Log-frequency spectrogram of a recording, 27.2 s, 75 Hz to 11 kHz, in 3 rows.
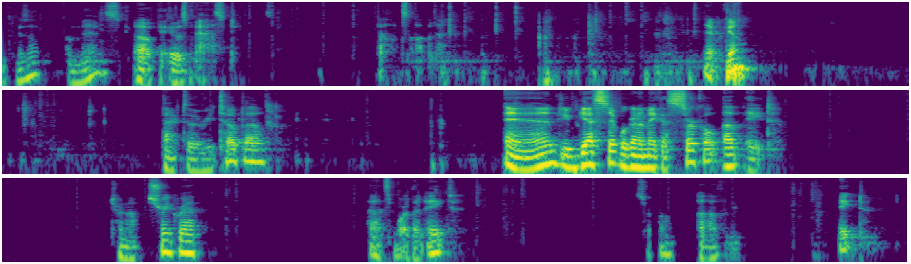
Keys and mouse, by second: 0.3 alt+m, 6.3 ctrl+Tab, 8.2 middle click, 8.2 right click, 9.7 ctrl+s, 10.9-14.5 middle drag, 11.5 Tab, 13.1 KP_3, 14.8 shift+a, 16.6 s, 17.8 click, 18.5 click, 20.1 KP_1, 21.9 x, 22.9 shift+a, 24.6-27.1 drag, 24.6 x, 24.6 shift+a.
